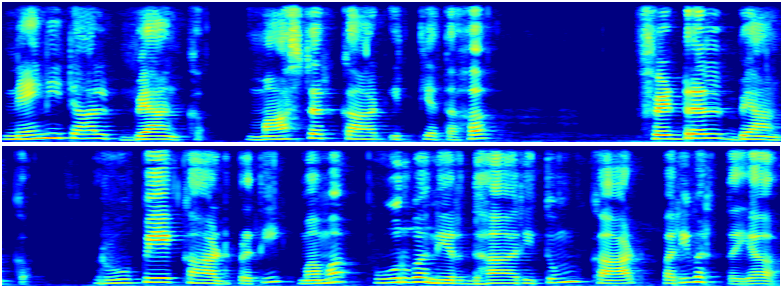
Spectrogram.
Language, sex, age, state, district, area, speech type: Sanskrit, female, 60+, Karnataka, Mysore, urban, read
